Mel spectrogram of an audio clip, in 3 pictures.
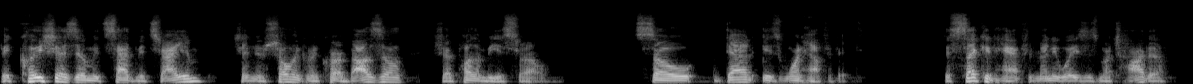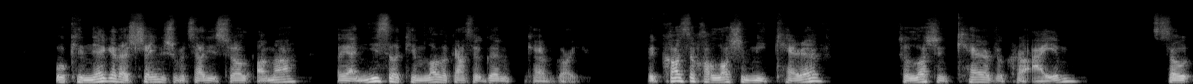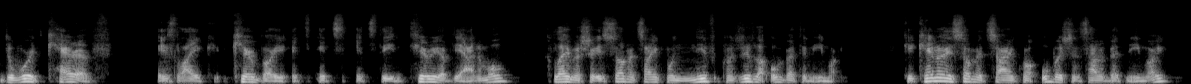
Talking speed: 55 wpm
